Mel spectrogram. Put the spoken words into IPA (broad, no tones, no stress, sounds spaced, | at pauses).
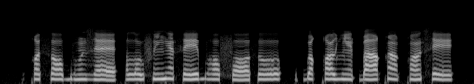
qʷ ɛ θ ɔ bʱ ũ z ɛ | lˠ u f ĩ ɡ ɛ̃ θ e bʱ ɔ f ɔ θ o | ɓ u q u ʎ ẽ ɓ a q ɛ̃ q ũ s e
